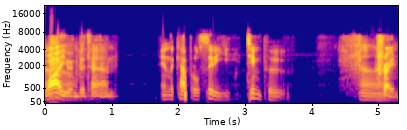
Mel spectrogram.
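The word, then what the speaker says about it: Thimphu: right and I um I looked at the pronunciation and it's literally Tim poo and I like that's pretty fun that's that's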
